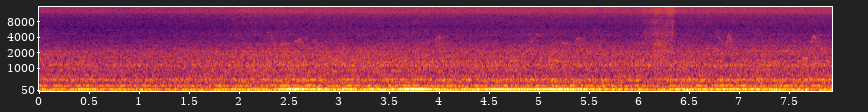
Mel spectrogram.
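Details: Large bee swarm, May 9, 2023, with very many bees: a loud, deep, continuous drone, strongest in its low hum, rising in intensity around the middle then easing off.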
